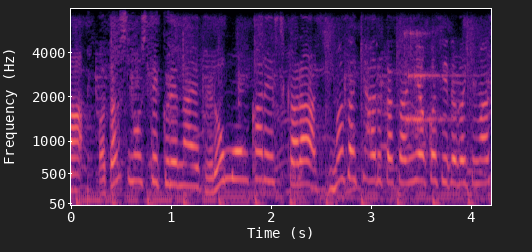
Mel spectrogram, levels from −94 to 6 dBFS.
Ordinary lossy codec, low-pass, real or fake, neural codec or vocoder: Opus, 24 kbps; 7.2 kHz; real; none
